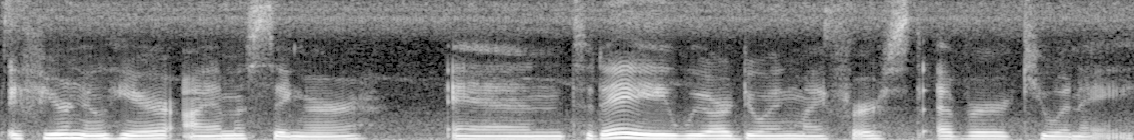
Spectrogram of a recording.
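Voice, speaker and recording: Young woman, mellow low-ish voice, chatty and giggly, casual vlog at home, faint hum behind. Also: flat delivery, moderate pace. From United States. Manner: chatty, giggly, rambling with fillers. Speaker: singer and channel host.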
